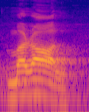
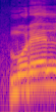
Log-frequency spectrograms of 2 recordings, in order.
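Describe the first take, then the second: First: The word sounds like 'maral'. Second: The word sounds like 'morel'. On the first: The speaker calls it right. "इस word का उच्चारण हो जाएगा मराल" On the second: The speaker calls it wrong. "मोरेल नहीं बोलेंगे"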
